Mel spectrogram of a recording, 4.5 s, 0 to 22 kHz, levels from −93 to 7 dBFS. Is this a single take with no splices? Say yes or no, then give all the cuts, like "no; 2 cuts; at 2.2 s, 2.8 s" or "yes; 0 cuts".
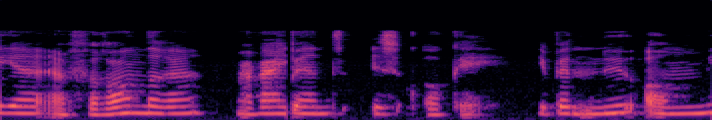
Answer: no; 4 cuts; at 1.4 s, 1.8 s, 2.5 s, 3.2 s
